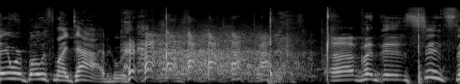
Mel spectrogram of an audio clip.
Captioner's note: laughter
